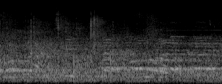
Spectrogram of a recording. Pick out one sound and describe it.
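A man calls out loudly in a large echoing hall.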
